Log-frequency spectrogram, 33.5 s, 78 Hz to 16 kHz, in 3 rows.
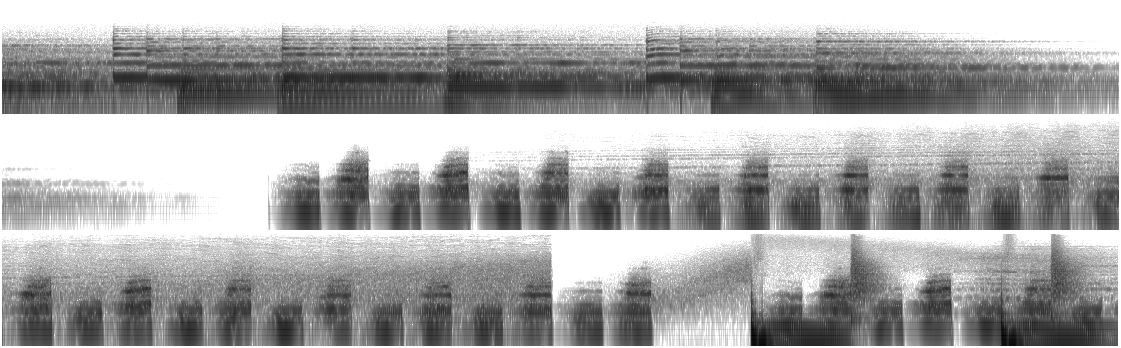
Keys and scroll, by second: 6.4-7.1 typing, 16.4 scroll up 1, 16.9 typing, 28.5 typing.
